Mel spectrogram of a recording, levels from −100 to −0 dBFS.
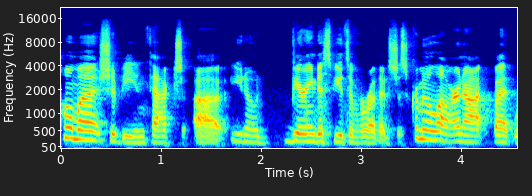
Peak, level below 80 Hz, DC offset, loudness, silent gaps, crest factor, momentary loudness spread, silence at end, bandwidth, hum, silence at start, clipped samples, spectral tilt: -10 dBFS; -86 dBFS; under 0.1%; -28 LUFS; none; 20 dB; 11 LU; 0 s; 15 kHz; none; 0 s; under 0.1%; -3 dB/octave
